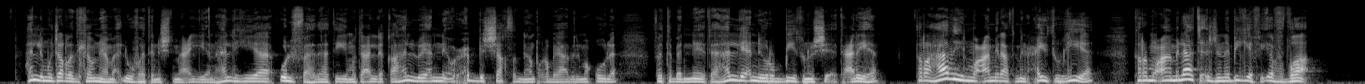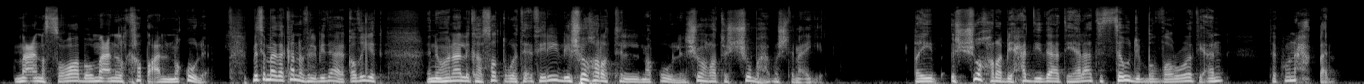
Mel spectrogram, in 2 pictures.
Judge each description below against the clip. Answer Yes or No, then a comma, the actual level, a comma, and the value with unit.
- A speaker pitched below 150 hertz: Yes, medium, 140 Hz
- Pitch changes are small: No, average, 5.3 semitones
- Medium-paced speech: No, fast, 150 wpm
